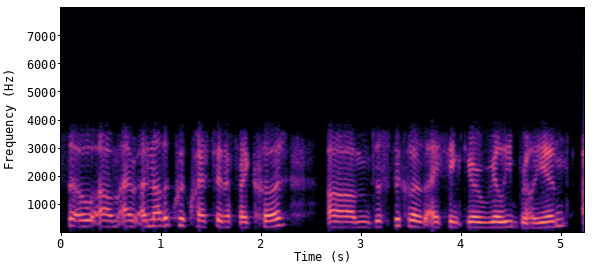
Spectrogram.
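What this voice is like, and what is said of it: Brooklyn accent. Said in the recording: “A Jewish Orthodox woman from Brooklyn, if my accent doesn't give me away.”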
